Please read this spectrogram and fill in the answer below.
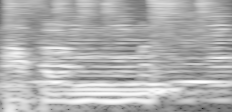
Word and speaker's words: Oldham: For in Oldham the locals say Uffam, to the natives of Blidworth it's Blid.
